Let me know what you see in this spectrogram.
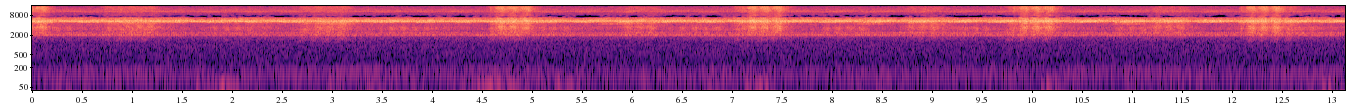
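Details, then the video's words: Crickets on a peaceful country summer night, with forest night ambience: a constant high shrill trill plus bright louder pulses repeating regularly about every two and a half seconds, over a low steady rumble. "10 Hours Relaxing Cricket Sounds For Sleep"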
